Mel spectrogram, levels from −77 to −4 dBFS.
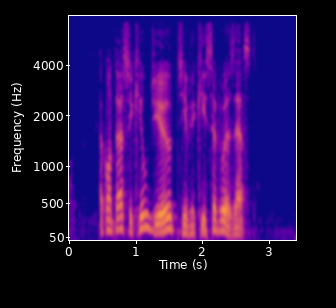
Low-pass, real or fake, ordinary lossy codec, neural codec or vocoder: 7.2 kHz; fake; none; codec, 16 kHz, 0.5 kbps, X-Codec, HuBERT features, trained on LibriSpeech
